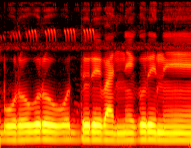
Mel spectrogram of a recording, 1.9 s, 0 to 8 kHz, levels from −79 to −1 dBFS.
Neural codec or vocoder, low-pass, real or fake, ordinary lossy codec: none; none; real; none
